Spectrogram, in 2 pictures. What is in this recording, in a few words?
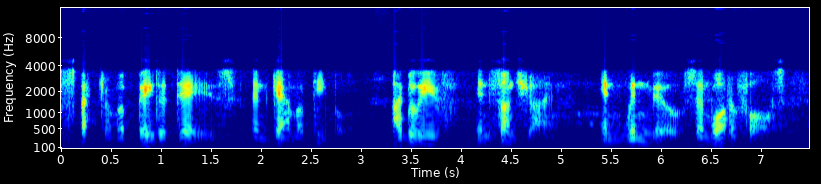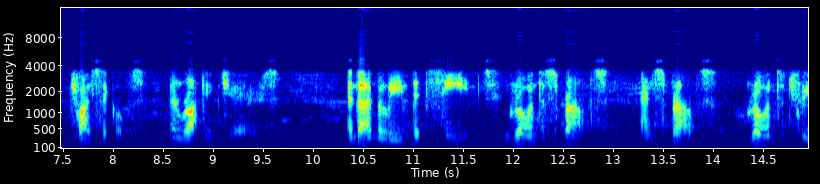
Affirmation read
